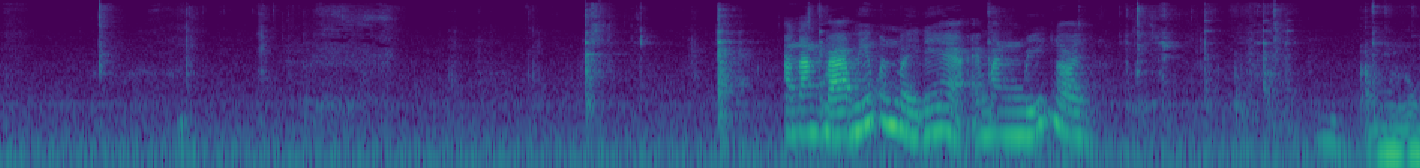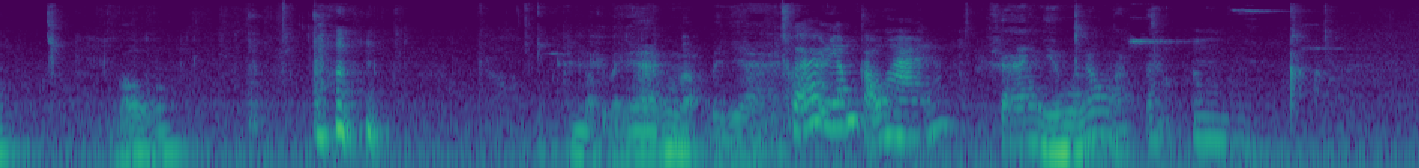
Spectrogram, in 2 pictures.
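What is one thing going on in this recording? Cutlery clinks against plates.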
